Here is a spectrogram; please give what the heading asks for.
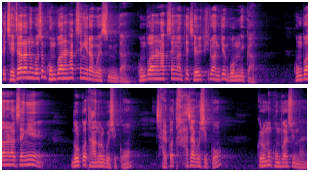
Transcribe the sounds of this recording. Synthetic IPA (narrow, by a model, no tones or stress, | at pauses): ket͡ɕe̞d͡ʑaɾanɯnɡʌsʰɯnkoŋbuɦanɯnhak̚s͈e̞ŋiɾaɡohe̞s͈ɯmɲida̰koŋbuɦanɯnhak̚s͈e̞ŋɦantʰe̞t͡ɕe̞ɭpʰiɾjoɦanɡemuʌmɲik͈a̰ | koŋbuɦanɯnhak̚s͈e̞ŋi | noɭk͈ʌtanoɭɡoɕʰik̚k͈o | t͡ɕaɭk͈ʌtad͡ʑaɡuɕʰip̚k͈o | kɯɾʌmjʌnkoŋbuɦaɭs͈uinːa̰jo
